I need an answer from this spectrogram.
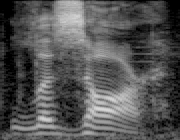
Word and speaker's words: Lazar: I thought she called him Lazar. Di calls him laser blazer. I like the ring of laser. Hey, laser blazer. It's Lazar actually. accent on the ZAR.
